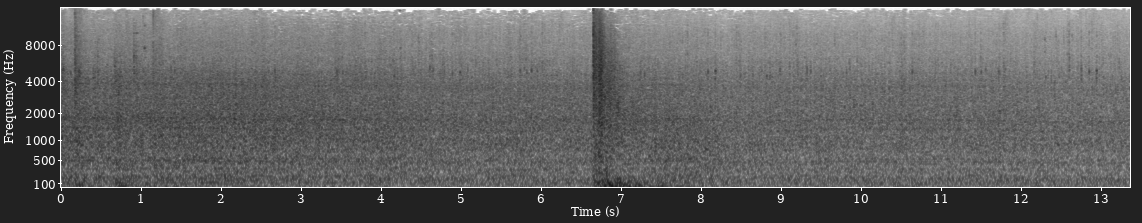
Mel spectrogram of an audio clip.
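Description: Tank tracks clank and rattle over the ground.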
